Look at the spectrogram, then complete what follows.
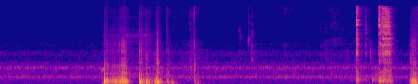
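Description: Clinks and knocks of a spoon and a glass hot-sauce bottle being handled: a cluster of knocks and a heavier thump about a second and a half in, and another cluster of sharp clinks near the end.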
